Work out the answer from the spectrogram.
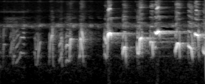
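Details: Streaked bulbul, a wild forest bird described as good-voiced with tonal notes and probably male, recorded as a decoy sound: a quick series of short chirps, then louder clustered, slurred whistled notes in rapid bursts.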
